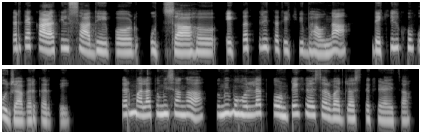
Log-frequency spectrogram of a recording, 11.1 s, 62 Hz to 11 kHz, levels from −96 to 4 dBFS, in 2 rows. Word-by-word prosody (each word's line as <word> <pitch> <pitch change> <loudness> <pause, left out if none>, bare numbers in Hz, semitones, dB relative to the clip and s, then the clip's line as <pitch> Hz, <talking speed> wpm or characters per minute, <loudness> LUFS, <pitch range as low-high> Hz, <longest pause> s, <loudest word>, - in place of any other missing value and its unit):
तर 250 - -3
त्या 290 - +1
काळातील 225 +2 +7
साधेपण, 185 -5 0 0.2
उत्साह 185 -2 +2 0.4
एकत्रिततेची 245 -3 -7
भावना 185 +2 0 0.4
देखील 240 +6 -1
खूप 255 -2 -5
उजागर 165 -3 -2
करते. 150 -1 -10 0.7
तर 275 +1 -2
मला 255 -4 +4
तुम्ही 275 0 +4
सांगा 265 -7 +1 0.2
तुम्ही 270 +3 +4
मोहल्ल्यात 270 +1 +2
कोणते 265 -1 +2
खेळ 260 -3 +1
सर्वात 215 -6 -1
जास्त 190 0 -4
खेळायचा? 160 -1 -6
210 Hz, 120 wpm, -25 LUFS, 180-260 Hz, 0.7 s, काळातील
